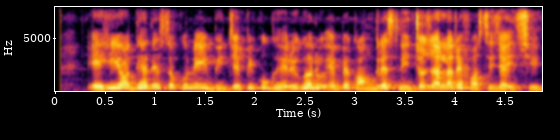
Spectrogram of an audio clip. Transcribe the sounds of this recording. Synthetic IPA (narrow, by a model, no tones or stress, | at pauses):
eɦiɔd̪ʱjad̪esɔkunejbid͡ʒepikuɡʱeɾuɡʱɔɾuʔebekɔŋɡɾesnid͡ʒɔd͡ʒalaɾepʰɔsid͡ʒajt͡ʃʰi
